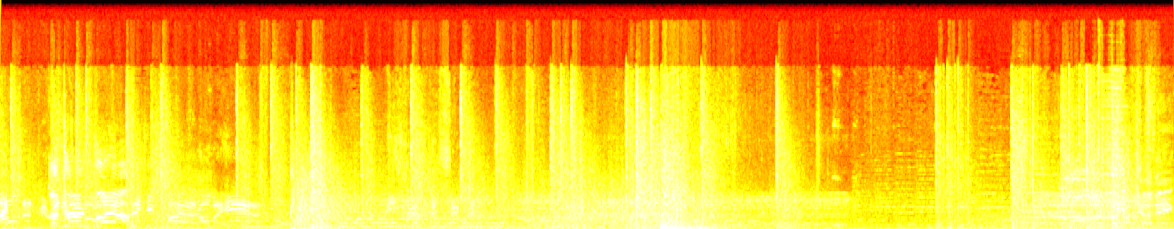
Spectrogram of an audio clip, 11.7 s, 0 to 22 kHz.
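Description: Machine gun and rifle fire from the World War II strategy game Company of Heroes 2, with MG42 bursts and scattered rifle shots crackling through a busy battle mix, overlaid by a commentator's voice.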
